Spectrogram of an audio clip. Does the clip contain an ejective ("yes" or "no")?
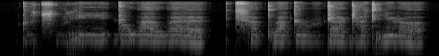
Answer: yes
